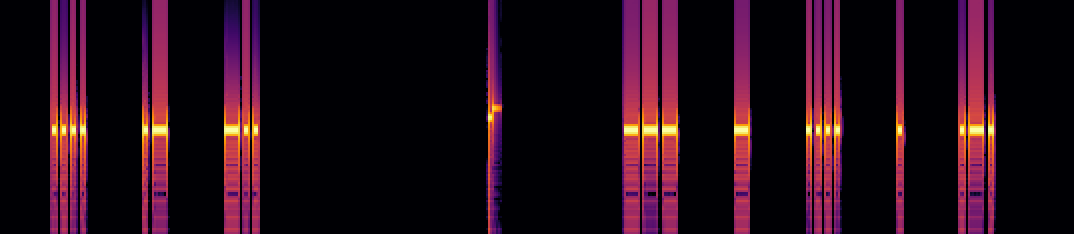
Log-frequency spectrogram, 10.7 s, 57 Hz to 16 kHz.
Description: Morse code, heard as a keyed tone, about 25 wpm, spaced as for 12 wpm, 700 Hz. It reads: HAD OTHER
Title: 4x Character Spacing - Top 100 Words - 25wpm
